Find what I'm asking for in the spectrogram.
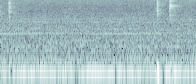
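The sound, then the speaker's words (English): Computer mouse double right-click during an online tabletop role-playing game: two quick, faint clicks close together near the end, heard over a low steady hum. “Is there a way to target with just my mouse? That I don't know. Right, double right click.”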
